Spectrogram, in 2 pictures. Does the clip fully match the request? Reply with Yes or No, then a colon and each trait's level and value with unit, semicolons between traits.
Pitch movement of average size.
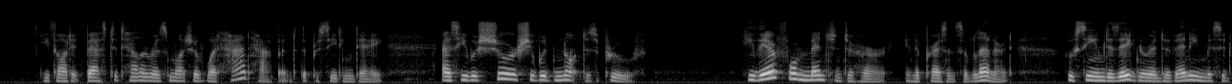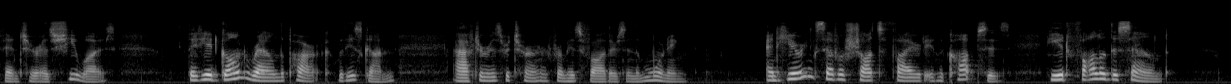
No: wide, 6.0 semitones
